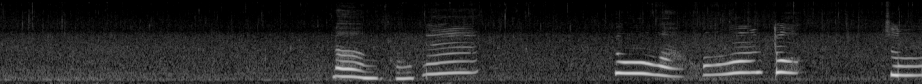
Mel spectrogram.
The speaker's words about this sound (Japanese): すごい雨でさ、神様の業務も、まあ、おしまい。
